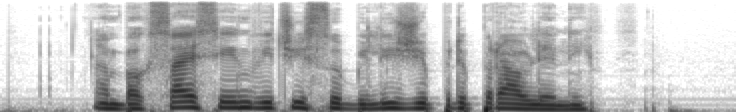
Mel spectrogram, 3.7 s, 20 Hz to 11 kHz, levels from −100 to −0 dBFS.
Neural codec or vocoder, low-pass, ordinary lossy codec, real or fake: none; 9.9 kHz; none; real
